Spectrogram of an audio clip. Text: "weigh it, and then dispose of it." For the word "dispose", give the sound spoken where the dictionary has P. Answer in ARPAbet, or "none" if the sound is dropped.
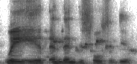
none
